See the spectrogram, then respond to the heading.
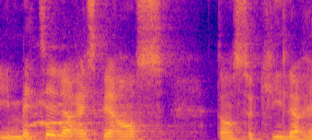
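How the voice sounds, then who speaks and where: A man with a Welsh accent speaks in a fairly high voice with fairly even intonation. Noticeable background noise and audible room echo are present. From Wales. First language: Welsh (speaking French). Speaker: pastor. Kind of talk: sermon. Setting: church. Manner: hesitant, many fillers.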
